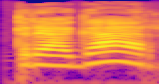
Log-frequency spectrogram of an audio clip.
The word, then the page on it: tragar: spanish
